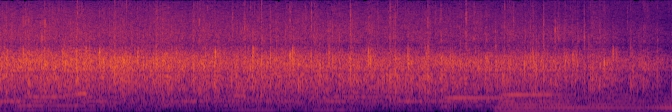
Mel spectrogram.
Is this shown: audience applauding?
yes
